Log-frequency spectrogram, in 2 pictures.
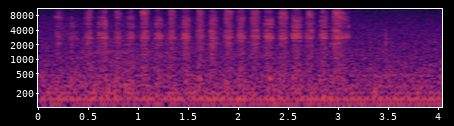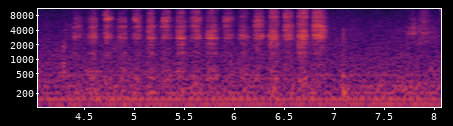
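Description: Copper contact of a brake light switch plunger scraped back and forth on a diamond sharpening plate, in quick even strokes of about six a second. There are two runs of strokes with a pause of about a second between them. The filing grinds down the arc-burnt, pitted contact.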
